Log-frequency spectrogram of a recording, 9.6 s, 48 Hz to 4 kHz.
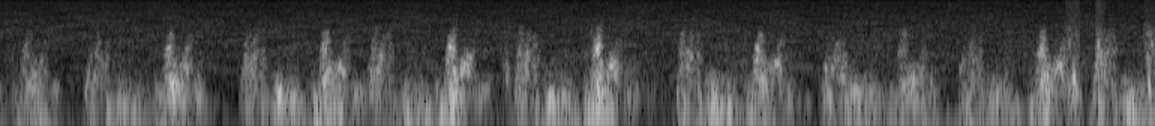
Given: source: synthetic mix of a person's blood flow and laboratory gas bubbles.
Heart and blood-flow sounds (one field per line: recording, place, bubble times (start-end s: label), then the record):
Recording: Doppler ultrasound of blood flow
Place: precordium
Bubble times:
8.88-9.00 s: bubbles
9.13-9.22 s: bubbles
9.54-9.64 s: bubbles
From the record:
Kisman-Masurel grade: 211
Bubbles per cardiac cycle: several, 3 to 8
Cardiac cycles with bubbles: 1 to 10%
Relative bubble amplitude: barely perceptible (0.100 to 0.250)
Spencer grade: 1 (occasional bubble signal discernible with the cardiac motion signal, with majority of cardiac periods free of bubbles)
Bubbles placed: only in the low amplitude regions of the cardiac cycle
